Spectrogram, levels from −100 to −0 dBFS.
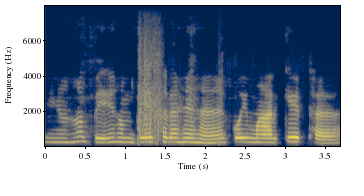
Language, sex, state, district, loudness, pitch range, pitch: Hindi, female, Bihar, Sitamarhi, -16 LUFS, 225-245 Hz, 235 Hz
